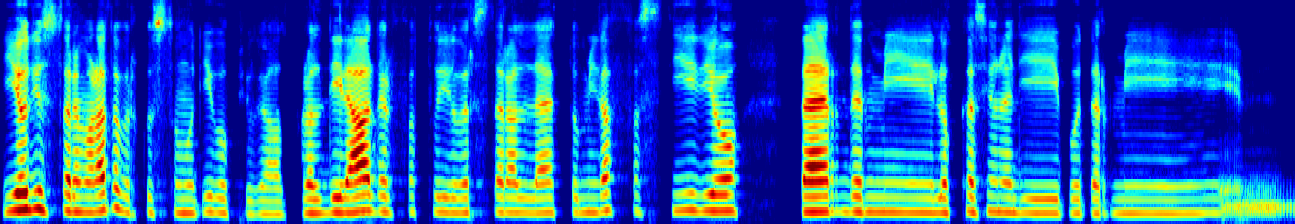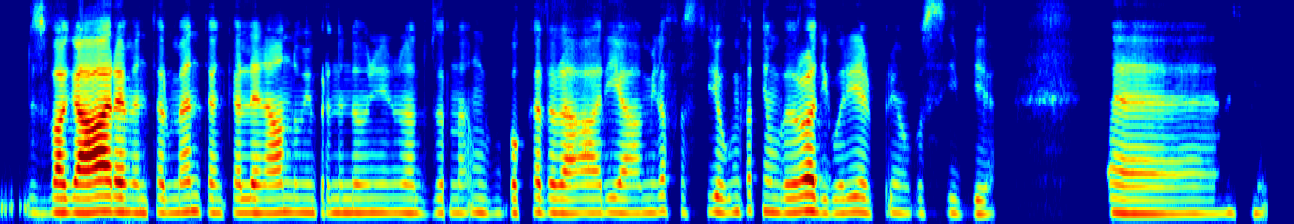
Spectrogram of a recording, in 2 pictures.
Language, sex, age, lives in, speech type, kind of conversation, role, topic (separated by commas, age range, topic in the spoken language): Italian, female, 35-39, Italy, conversation, unstructured, none, Qual è il tuo approccio per mantenere uno stile di vita attivo?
